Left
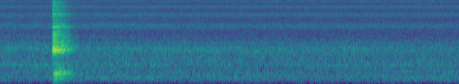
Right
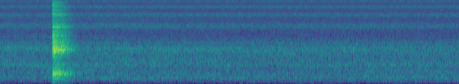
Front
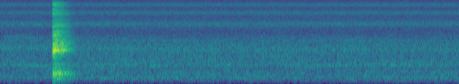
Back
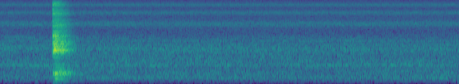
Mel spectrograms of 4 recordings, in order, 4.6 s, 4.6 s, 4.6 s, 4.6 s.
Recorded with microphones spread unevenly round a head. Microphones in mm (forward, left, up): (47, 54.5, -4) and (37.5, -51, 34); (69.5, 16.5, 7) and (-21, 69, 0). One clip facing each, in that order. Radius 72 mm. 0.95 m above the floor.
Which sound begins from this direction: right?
Tapping, at 0.5 s.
